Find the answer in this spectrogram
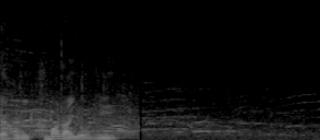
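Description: A faint voice speaking for about a second and a half, then near silence.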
